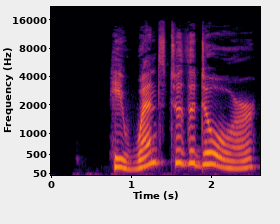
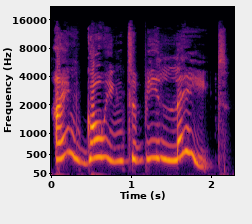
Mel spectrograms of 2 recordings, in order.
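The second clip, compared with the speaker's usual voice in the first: put-on very high child's voice; high-pitched, fretting storybook girl; dismayed little girl; 13 semitones higher, 3 dB louder than usual. A narrator's reading. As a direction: worry aloud in a high girlish voice. Girl realises she is late.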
